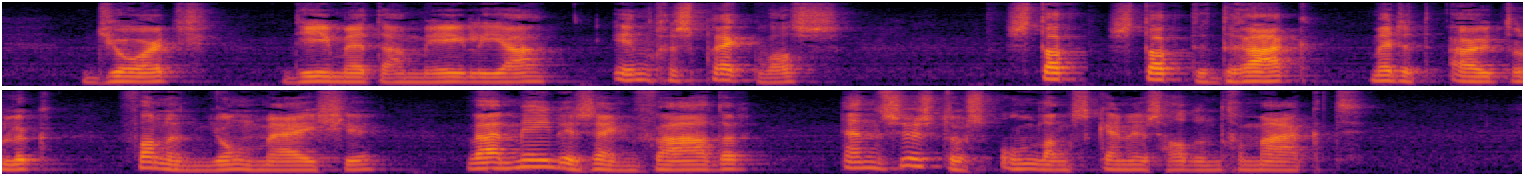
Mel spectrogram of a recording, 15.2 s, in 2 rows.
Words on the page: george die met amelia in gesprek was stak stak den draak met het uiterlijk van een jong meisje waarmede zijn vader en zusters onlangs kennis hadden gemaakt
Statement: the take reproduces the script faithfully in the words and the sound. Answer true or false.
true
